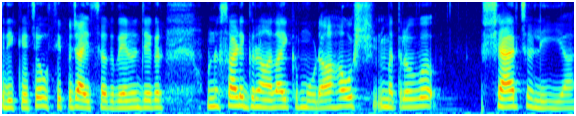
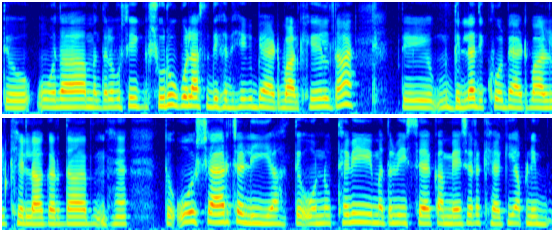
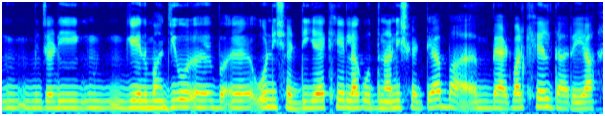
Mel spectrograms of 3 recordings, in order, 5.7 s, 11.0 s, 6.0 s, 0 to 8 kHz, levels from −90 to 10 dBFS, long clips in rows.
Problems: background sounds at intervals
